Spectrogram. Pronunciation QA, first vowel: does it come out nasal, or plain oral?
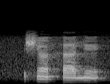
nasal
